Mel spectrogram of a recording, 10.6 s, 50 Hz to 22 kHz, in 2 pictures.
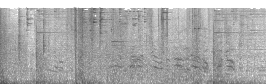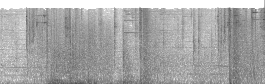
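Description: Gunfire in Battlefield 1 comes as repeated sharp shots and booms over busy battlefield noise, with sniper rifle shots mixed in among other firing throughout.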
